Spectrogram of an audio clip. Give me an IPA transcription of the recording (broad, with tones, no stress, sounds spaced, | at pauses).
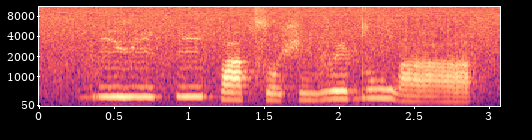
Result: b iː˦ j iː˦ k͡p iː˦ p a˨ t͡s ʊ˨ ʃ i˨ v e˦ d u˦ w aː˨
